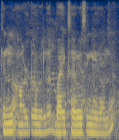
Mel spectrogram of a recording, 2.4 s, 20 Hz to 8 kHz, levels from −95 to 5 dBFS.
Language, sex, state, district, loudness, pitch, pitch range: Telugu, male, Telangana, Hyderabad, -15 LUFS, 130 Hz, 125-130 Hz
